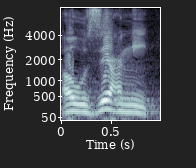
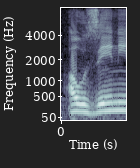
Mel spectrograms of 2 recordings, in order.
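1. صوت العين الحلقي منطوق بوضوح. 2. صوت العين الحلقي غير منطوق. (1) "عین کو انڈر لائن کریں گے" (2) "اوزعنی نہیں ہوگا"

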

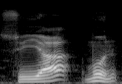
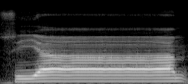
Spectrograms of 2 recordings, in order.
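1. শব্দটি একটি উচ্চারিত 'un' ধ্বনি দিয়ে শেষ হয়। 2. শব্দটি হঠাৎ একটি শুধু 'm' ধ্বনিতে শেষ হয়।

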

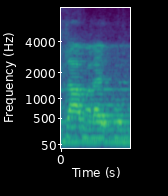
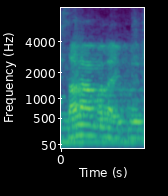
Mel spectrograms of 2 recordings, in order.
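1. সালামের শুরুর শব্দাংশটি বাদ পড়ে যায়। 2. সালামের শুরুর শব্দাংশটি বাদ পড়ে যায়।

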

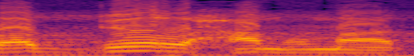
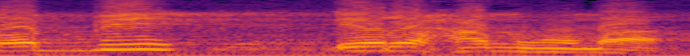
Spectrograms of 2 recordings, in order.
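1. آواز گر جاتی ہے اور الفاظ آپس میں ملا کر پڑھے جاتے ہیں۔ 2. را کی آواز سے پہلے ایک الگ آواز ادا کی جاتی ہے۔ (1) "تو وہ گر جاتا ہے" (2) "اصل میں کیا ہے"

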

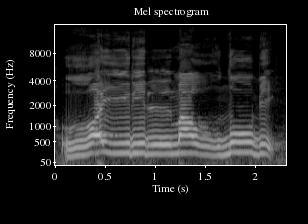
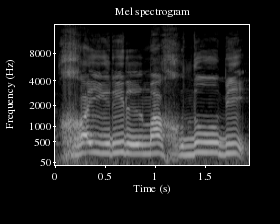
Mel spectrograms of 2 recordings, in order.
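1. Kata pertama diawali dengan bunyi gh bersuara. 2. Kata pertama diawali dengan bunyi kh tak bersuara.

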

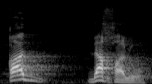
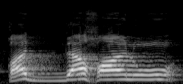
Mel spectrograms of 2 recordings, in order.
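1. يُنطق الصوتان d منفصلين. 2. يندمج الصوتان d في d واحدة مشددة.

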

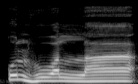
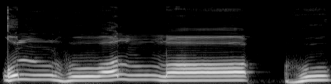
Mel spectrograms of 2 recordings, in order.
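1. Allah শব্দের L হালকা ও পাতলা। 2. Allah শব্দের L ভারী ও মোটা। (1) "অনেকেই বলে কুল হুয়াল্লাহ, এভাবে বললে কিন্তু লামের উচ্চারণটা শুদ্ধ হয় না" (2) "ল বলতে হবে"

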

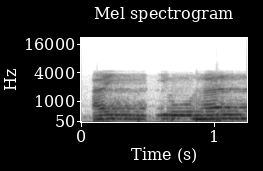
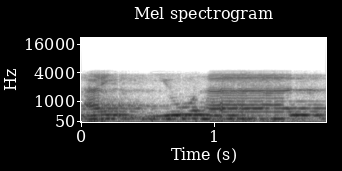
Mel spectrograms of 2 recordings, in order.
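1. Vokal sebelum huruf l pendek. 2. Vokal sebelum huruf l panjang. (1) "jangan sampai dibaca panjang tapi langsung melebur ke huruf selanjutnya"

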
